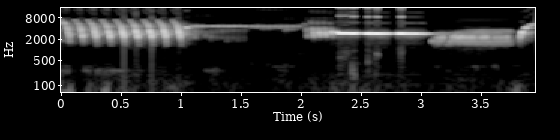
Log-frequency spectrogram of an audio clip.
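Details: Canary raised by its keepers, singing a long 'cuit cuit' song meant to prompt young canaries: a fast chattering trill, a long pure held whistle, then lower buzzy sustained notes.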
